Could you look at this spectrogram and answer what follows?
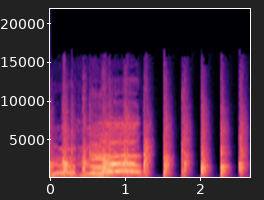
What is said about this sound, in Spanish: Un aplauso, un aplauso, bandita, por favor.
